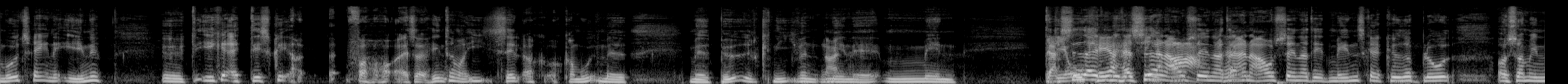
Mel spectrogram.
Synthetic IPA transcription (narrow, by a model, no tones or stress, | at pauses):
mo̝ðˠt͡sʰɛ̰ːnəʔenə | øe̝ɡ̥əæd̥e̝sɡ̥e | fɒælsɐɦend̥ʁɐmɑ̈ɪisel̰ɒ̽ɒkʰɒ̽muð̞̰ˠmeðˠmeðˠb̥øð̰ˠl̩ˠkʰnḭːʋənmenmen | d̥ɑ̈e̝ð̰ˠɐe̥d̥ɑ̈se̝ð̰ˠɐenɑ̈ʊsen̰ɐːd̥ɑ̈æɐe̝nɑ̈ʊsen̰ɐd̥e̝ed̥menəsɡ̥əækʰøð̞ˠɐb̥lɔ̰ːð̞̰ˠɒ̽sɒ̽me̝n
